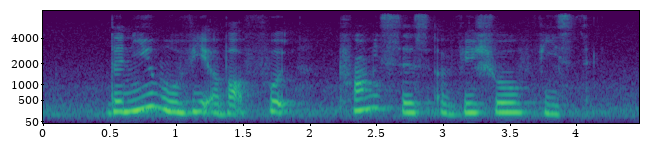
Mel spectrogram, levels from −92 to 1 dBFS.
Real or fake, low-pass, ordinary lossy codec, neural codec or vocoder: real; 7.2 kHz; none; none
